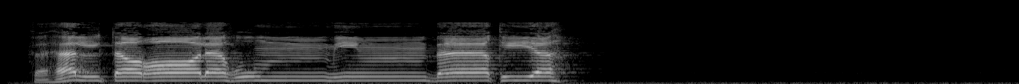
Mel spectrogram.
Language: Arabic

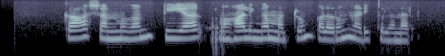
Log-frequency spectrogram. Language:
Tamil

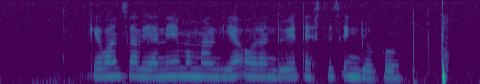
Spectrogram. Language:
Javanese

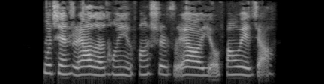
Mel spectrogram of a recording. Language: Chinese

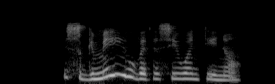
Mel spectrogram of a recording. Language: Kabyle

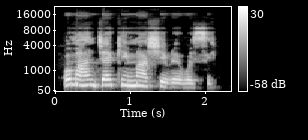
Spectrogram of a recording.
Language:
Yoruba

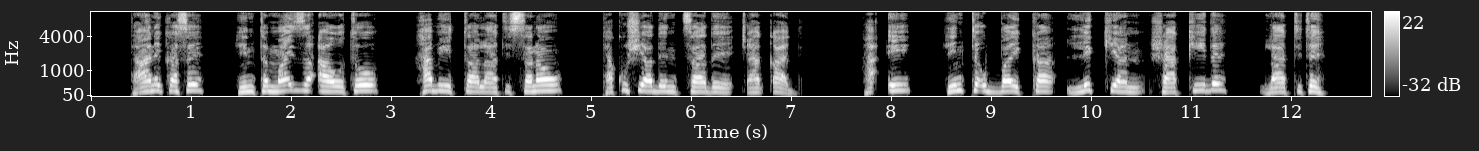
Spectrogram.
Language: Dawro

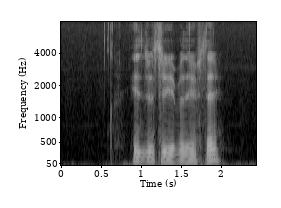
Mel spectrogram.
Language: Norwegian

